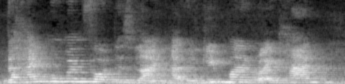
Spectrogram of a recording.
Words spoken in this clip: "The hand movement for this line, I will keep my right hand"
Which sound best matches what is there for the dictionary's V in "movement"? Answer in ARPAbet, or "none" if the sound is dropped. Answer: none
